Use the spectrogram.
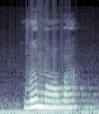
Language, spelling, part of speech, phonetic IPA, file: Belarusian, вымова, noun, [vɨˈmova], Be-вымова.ogg
- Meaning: pronunciation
